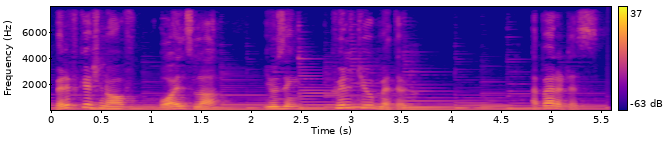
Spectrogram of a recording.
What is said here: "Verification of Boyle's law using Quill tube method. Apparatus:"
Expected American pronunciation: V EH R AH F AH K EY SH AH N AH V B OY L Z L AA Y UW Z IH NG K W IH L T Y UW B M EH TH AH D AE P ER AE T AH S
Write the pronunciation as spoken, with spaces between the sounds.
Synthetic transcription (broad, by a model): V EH R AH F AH K EY SH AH N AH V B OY L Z L AA Y UW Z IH NG K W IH L T Y UW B M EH T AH D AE P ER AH T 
